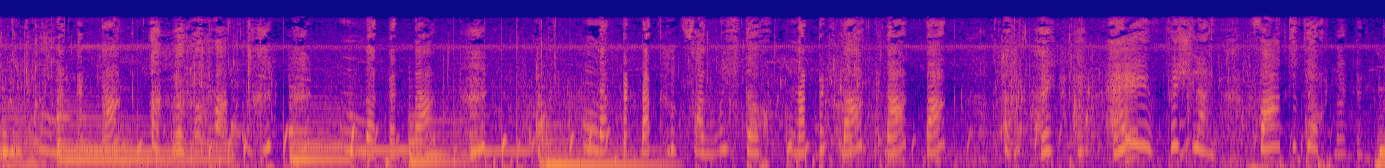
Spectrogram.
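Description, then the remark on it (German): Short melodic tones open, then busy, continuous splashing and sloshing water takes over, fairly loud, as a fish and a duck race each other swimming, with some playful vocal sounds mixed in. “Schließlich schwammen der Fisch und die Ente um die Wette.”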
